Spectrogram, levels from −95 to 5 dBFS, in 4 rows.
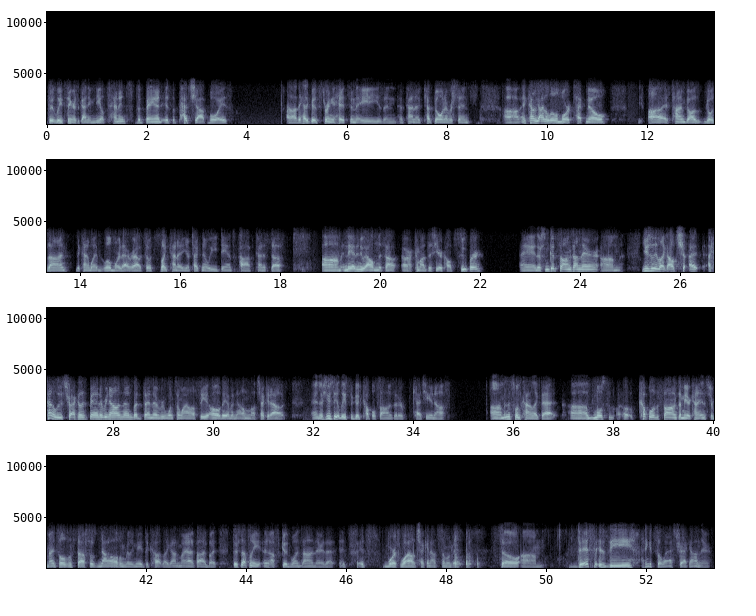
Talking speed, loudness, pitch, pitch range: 235 wpm, -30 LUFS, 130 Hz, 115-150 Hz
